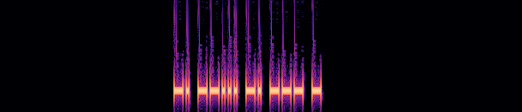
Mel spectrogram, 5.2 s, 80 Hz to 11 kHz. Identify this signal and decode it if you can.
Morse code, heard as a keyed tone, about 40 wpm, 700 Hz. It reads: N7NOT
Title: USA Call Signs - 5 Characters - Repeated 3x - 40wpm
